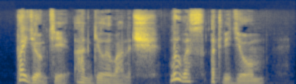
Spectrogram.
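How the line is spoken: Gentle. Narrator (Russian): мягко сказал Боровицкий

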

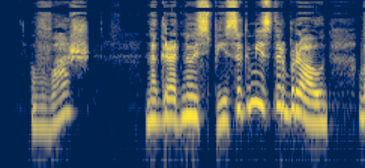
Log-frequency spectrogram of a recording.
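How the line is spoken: Astonished male exclamation. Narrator (Russian): воскликнул он изумленно

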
